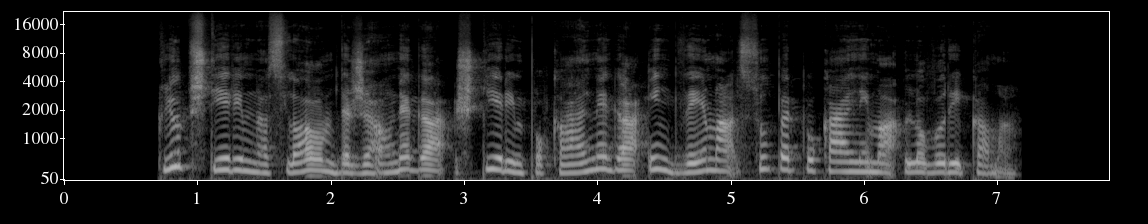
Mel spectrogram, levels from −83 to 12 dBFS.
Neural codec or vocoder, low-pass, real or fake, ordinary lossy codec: codec, 44.1 kHz, 3.4 kbps, Pupu-Codec; none; fake; none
